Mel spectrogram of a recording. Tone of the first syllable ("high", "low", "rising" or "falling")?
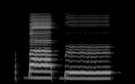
high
